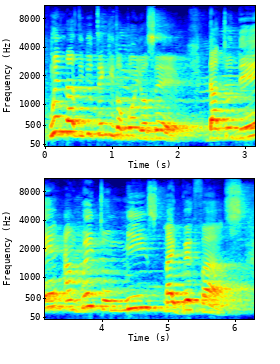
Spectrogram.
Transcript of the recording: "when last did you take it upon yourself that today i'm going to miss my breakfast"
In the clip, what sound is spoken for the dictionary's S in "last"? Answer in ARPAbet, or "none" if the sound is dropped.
none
